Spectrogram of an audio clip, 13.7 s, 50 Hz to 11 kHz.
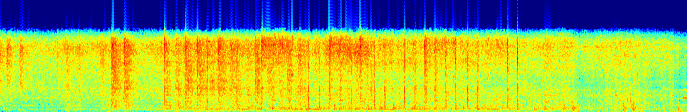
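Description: A Ryutetsu 5000-series electric train (ex-Seibu New 101 series) comes in and passes close by, its wheels clattering over rail joints and points. The sound builds about two seconds in, carries a steady hum from the running gear while the cars go past, and drops away near the end.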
